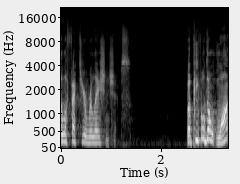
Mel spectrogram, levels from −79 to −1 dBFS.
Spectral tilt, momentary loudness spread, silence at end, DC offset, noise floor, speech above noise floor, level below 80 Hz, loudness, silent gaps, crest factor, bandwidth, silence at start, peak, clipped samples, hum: -7 dB/octave; 23 LU; 0 s; under 0.1%; -69 dBFS; 51 dB; -76 dBFS; -18 LUFS; none; 20 dB; 12 kHz; 0 s; 0 dBFS; under 0.1%; none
